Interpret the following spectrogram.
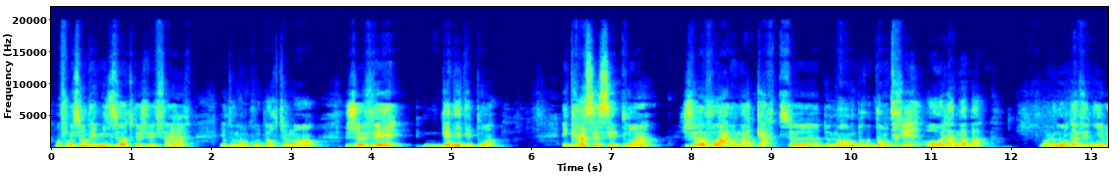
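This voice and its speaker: A man teaches a joking, informal Torah class to a group in a small community centre hall, firing questions at the audience and translating Hebrew terms. His voice is high, with lively intonation and a slightly slow pace.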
